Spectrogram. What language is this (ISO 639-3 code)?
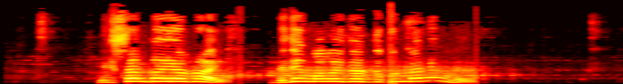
bak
